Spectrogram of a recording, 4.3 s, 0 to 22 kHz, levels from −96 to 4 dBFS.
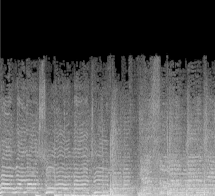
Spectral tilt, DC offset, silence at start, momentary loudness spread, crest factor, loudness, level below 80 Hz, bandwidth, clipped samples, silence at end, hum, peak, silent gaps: -4.5 dB/octave; under 0.1%; 0 s; 2 LU; 10 dB; -11 LUFS; -18 dBFS; 16 kHz; under 0.1%; 0 s; none; 0 dBFS; none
